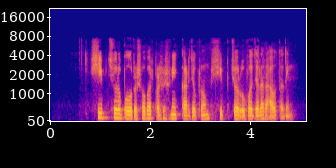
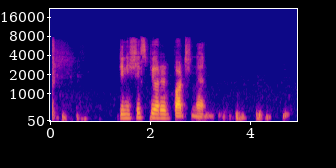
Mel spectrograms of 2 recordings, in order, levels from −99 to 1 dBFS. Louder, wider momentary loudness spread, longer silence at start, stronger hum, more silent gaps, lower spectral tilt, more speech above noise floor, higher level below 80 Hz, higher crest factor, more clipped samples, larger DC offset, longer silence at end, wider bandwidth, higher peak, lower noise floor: first, -18 LUFS vs -24 LUFS; second, 9 LU vs 26 LU; first, 0.8 s vs 0.05 s; neither; neither; about the same, -7 dB/octave vs -6 dB/octave; about the same, 64 dB vs 61 dB; first, -56 dBFS vs -66 dBFS; second, 16 dB vs 24 dB; neither; neither; about the same, 0.3 s vs 0.25 s; about the same, 7.6 kHz vs 8 kHz; about the same, -2 dBFS vs -4 dBFS; second, -81 dBFS vs -85 dBFS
